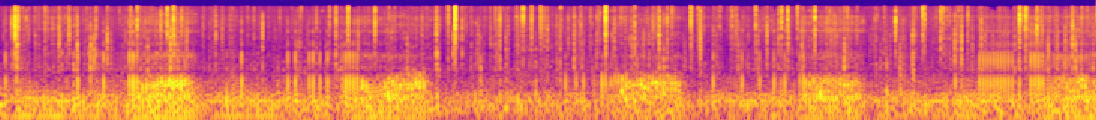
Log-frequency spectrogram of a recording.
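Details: Cat purring next to a fireplace, the low rumble rising and fading in slow cycles, partly masked by dense crackling and popping of the fire.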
